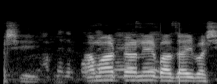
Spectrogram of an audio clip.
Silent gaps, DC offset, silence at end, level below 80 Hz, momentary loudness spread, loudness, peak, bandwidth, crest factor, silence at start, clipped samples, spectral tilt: none; under 0.1%; 0 s; -54 dBFS; 16 LU; -18 LUFS; -2 dBFS; 8 kHz; 16 dB; 0.05 s; under 0.1%; -4.5 dB/octave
